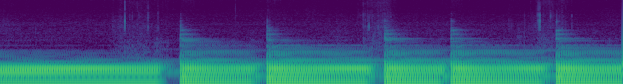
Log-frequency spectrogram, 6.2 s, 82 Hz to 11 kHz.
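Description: Active electric bass played through a Laney RB3 bass combo amp while the amp's gain knob is turned up: a low note keeps ringing, then the same note is plucked again five times, each let ring.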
